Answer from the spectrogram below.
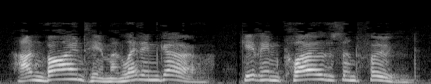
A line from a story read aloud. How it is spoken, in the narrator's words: Jesus shouts in a loud voice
